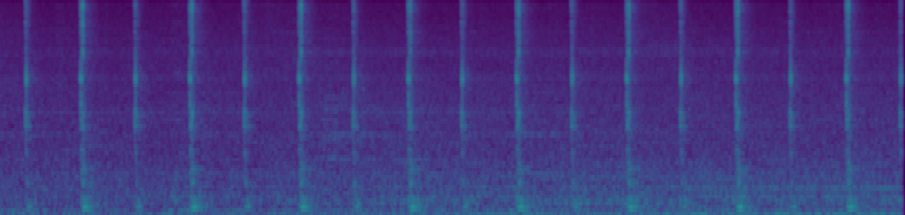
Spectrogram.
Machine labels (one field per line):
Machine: valve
